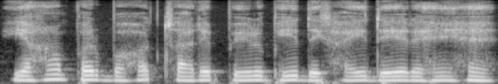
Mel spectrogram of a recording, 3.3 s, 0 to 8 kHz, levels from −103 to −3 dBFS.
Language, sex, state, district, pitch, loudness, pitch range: Hindi, male, Jharkhand, Palamu, 145 Hz, -17 LUFS, 140-155 Hz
